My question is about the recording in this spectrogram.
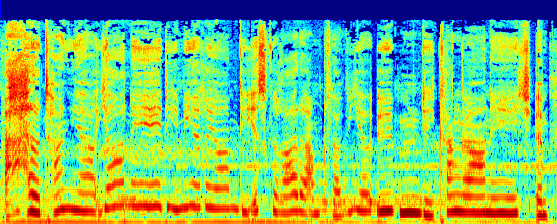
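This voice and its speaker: A woman imitating a chirpy middle-aged mother on the phone, in a high sing-song voice. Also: steady tone, moderate pace, music in the background, lightly acted.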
